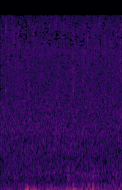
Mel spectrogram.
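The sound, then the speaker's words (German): Steady, soft rain patters on a tent roof overhead, with a couple of faint, low rumbles of distant thunder rolling underneath. No voices. “Als ich in meinem Zelt lag, hörte ich den Regen aufs Dach tropfen und hin und wieder auch ein entferntes Donnern.”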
